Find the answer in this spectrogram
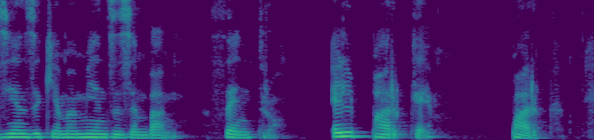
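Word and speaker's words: parque: Centro el parke. Park. Gdy mamy obok siebie q u E, nie wymawiamy litery U.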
